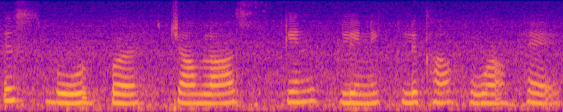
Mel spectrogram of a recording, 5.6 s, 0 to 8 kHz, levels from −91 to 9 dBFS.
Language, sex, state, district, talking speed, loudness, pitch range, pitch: Hindi, male, Haryana, Jhajjar, 95 wpm, -14 LUFS, 245-270 Hz, 255 Hz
